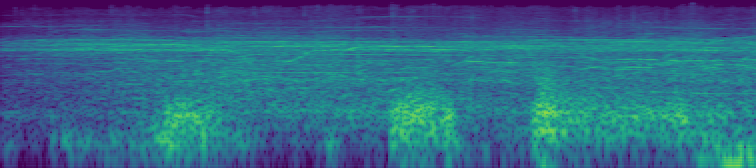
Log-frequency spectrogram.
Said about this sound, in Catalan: Tenim l'helicòpter per aquí sobre? Doncs esperarem.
